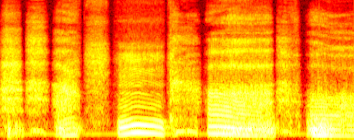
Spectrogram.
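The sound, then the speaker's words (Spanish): Heavy, moaning panting from a caller on the other end of a telephone line, a loud rhythmic run of voiced breaths and groans of uneven length with brief gaps between them, heard alone without words. “Descolgué el teléfono y escuché un jadeo venéreo al otro lado de la línea.”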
